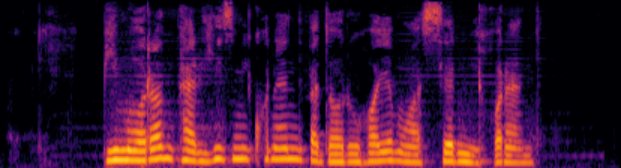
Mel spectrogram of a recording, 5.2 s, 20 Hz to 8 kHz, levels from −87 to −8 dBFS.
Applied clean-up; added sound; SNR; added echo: neural separator model SepFormer DNS4.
